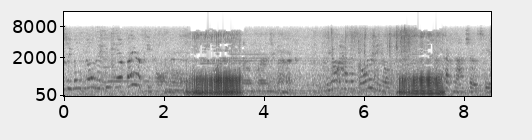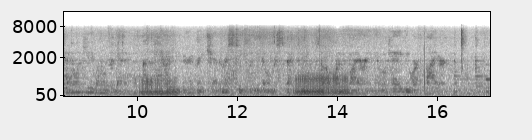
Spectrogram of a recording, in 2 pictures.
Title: Snoring Chihuahua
